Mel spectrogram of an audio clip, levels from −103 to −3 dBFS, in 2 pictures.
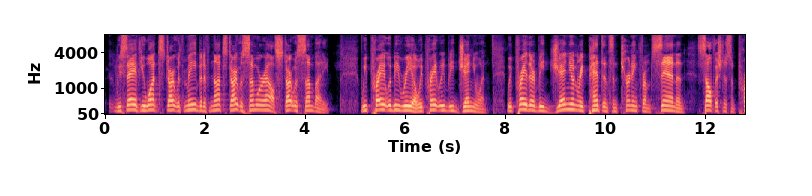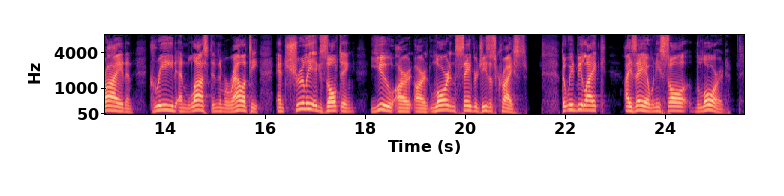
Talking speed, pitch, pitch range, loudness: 165 wpm, 165 Hz, 135-180 Hz, -19 LUFS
